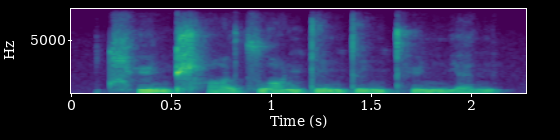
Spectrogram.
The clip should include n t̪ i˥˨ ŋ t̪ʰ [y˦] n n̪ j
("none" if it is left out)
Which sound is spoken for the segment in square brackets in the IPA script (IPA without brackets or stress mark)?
y˥˨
